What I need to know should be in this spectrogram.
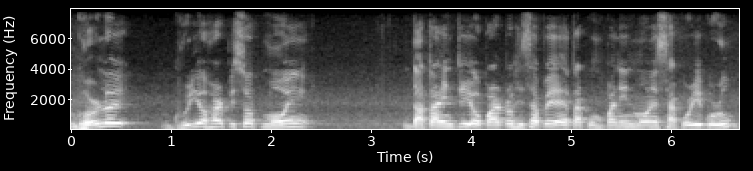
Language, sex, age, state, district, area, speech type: Assamese, male, 30-45, Assam, Lakhimpur, rural, spontaneous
